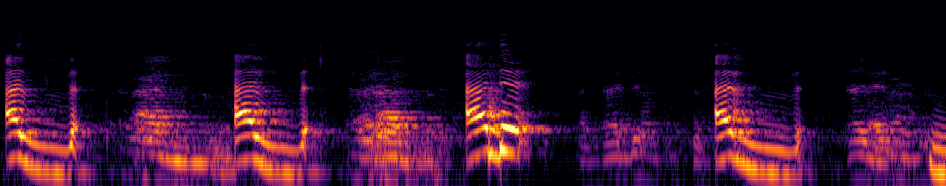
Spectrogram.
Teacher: the tip of the tongue should be between the top and bottom teeth. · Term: dal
